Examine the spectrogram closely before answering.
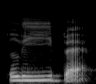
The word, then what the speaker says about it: Liebe: IE is pronounced like a long E, Liebe.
